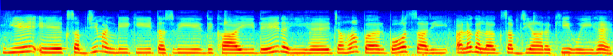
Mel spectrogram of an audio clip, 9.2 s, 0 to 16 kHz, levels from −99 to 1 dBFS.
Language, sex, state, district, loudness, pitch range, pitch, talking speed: Hindi, female, Rajasthan, Jaipur, -15 LUFS, 225-255 Hz, 240 Hz, 130 wpm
